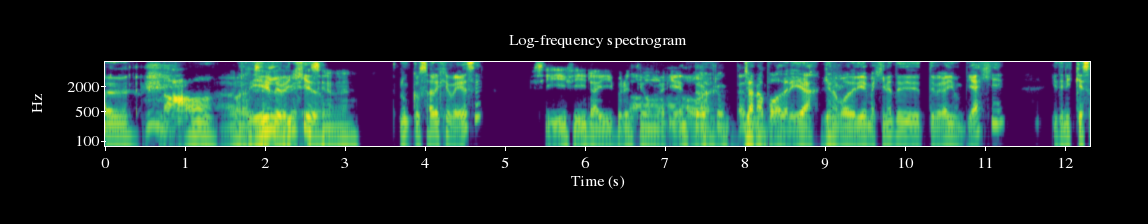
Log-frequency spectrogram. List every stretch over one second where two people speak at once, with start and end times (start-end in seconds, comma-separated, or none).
1.3-2.8, 6.5-8.3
